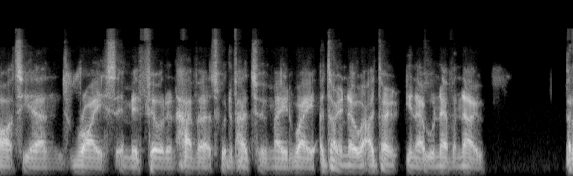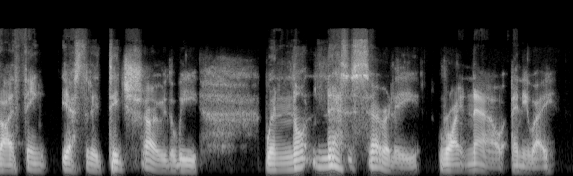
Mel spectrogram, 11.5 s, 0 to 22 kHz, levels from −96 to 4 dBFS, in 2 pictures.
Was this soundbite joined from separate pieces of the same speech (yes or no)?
yes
